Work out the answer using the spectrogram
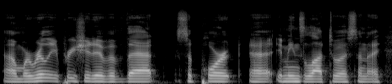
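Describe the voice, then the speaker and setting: A man co-hosting a casual podcast, speaking in an earnest, slightly halting way. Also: mid-range voice, little pitch movement, smooth, no room sound, clean studio sound. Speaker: podcast co-host.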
